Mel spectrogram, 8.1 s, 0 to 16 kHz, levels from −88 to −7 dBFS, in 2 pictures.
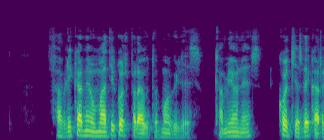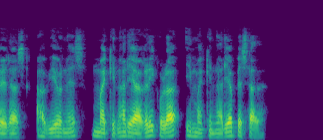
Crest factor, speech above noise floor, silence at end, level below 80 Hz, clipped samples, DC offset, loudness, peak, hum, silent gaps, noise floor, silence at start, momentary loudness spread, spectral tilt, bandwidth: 20 dB; over 67 dB; 0.75 s; -54 dBFS; under 0.1%; under 0.1%; -23 LUFS; -4 dBFS; none; none; under -90 dBFS; 0.65 s; 11 LU; -7 dB/octave; 7.6 kHz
